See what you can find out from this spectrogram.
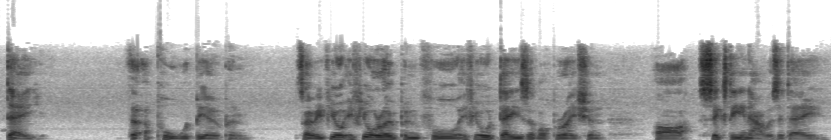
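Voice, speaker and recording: A man in his thirties walks through a worked example at his desk, his husky voice staying level and unhurried. He fills pauses with ums and uhs as he explains. The audio is dull and lo-fi, as if from a webcam in a small office. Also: mid-range voice. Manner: plain, steady explaining with frequent ums and uhs. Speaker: safety trainer.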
